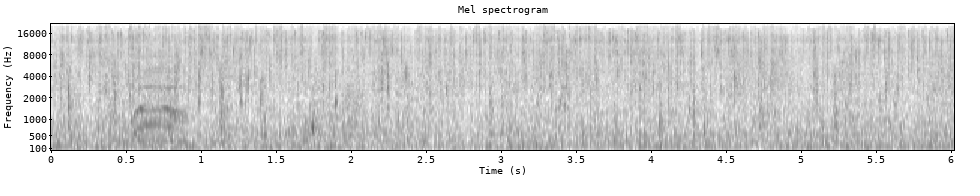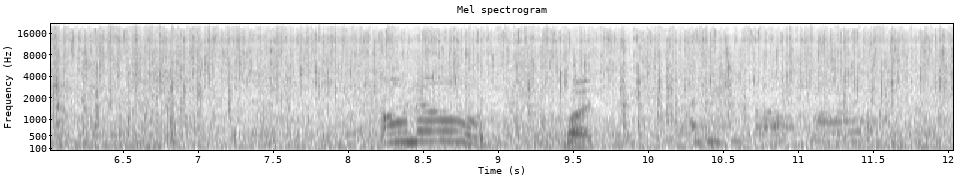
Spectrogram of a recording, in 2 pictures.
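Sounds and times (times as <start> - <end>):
heavy rain hiss: 0.0 - 3.4, 7.5 - 12.0
hailstones cracking: 0.0 - 12.0.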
